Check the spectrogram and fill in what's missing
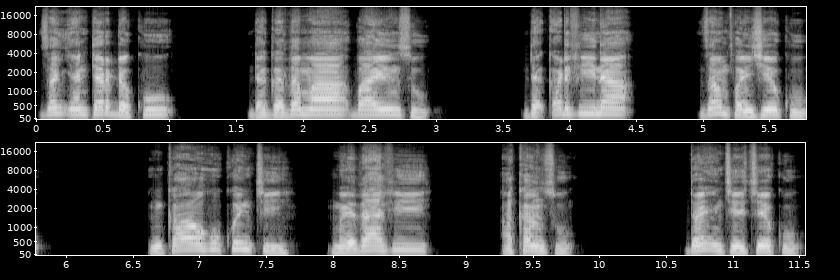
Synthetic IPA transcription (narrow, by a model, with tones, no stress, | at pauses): zɐ˦˨ɲʔjɐ˦ntɐ˦rda˨kʷu˦ | dɐ˨ɡa˨zɐ˦maː˦baː˦jɪ˦nsu˨ | da˨kʼɐ˦ɽɸiː˦naː˦ | zɐ˦˨mɸɐ˨nʃ̬eː˦kʷu˨ | ʔɪ˨ŋkaː˦woː˦ɦʊ˦kʷʊ˦nt͡ʃiː˨ | ma˨jzaː˦ɸiː˦ | ʔa˨kɐ˦˨nsu˨ʔ | dɔ˦ŋʔɪ˨nt͡ʃeː˨t͡ʃeː˦kʷu˨ʔ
